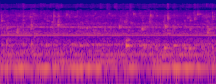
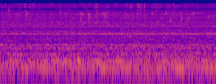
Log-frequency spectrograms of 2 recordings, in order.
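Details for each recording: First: Kohler toilet running nonstop: water keeps hissing and trickling into the bowl, tank bleeding through; owner first suspected the gray wax ring, then found the leak at the yellow rubber canister flush valve seal (gasket), replaced as the fix. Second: Kohler toilet with a canister flush valve, after replacing the canister seal gasket to fix a running toilet: steady, even hiss of water refilling the tank with no surging. The tank appears to be holding water; normal refill.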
